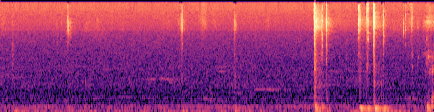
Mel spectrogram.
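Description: Typing on a computer keyboard, scattered key clicks that quicken into a louder burst of taps near the end, close and clear over a quiet room background.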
